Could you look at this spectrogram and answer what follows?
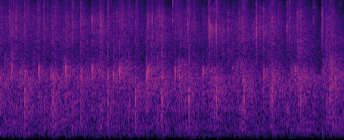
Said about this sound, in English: Can you think of something good in your life right now? Can you just give the Lord a clap for that and say, God, I'm grateful.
